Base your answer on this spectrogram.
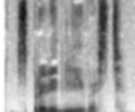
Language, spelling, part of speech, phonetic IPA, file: Russian, справедливость, noun, [sprəvʲɪdˈlʲivəsʲtʲ], Ru-справедливость.ogg
- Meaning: 1. justice, fairness 2. truth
